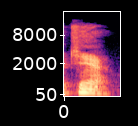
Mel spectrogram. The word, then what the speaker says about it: can't: i can i can so that's the rule is that when you have n followed by t at the end of words or sometimes in the middle of words that t is a stop t it's silent other examples internet classic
